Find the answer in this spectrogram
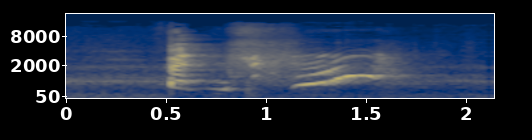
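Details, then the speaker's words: Adult having a sneezing attack in the morning: one sharp voiced sneeze followed by a brief sighing, rising vocal sound. "Yeah, I'm having a sneezing attack."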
